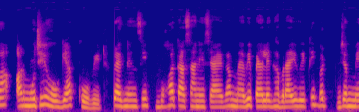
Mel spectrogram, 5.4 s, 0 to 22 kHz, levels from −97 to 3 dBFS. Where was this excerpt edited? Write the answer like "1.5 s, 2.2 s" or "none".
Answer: 1.7 s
